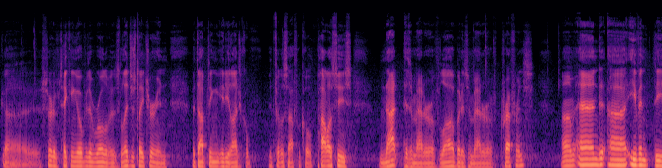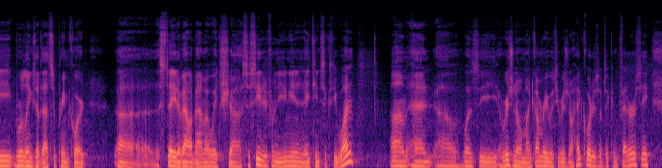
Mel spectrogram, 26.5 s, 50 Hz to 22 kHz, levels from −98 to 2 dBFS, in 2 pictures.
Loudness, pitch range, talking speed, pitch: -28 LUFS, 95-115 Hz, 145 wpm, 105 Hz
